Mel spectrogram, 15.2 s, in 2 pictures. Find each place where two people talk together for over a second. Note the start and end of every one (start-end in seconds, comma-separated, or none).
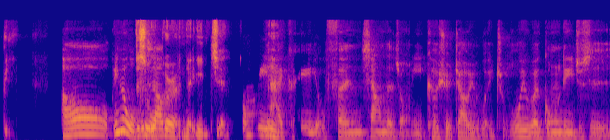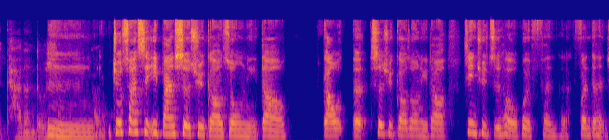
none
